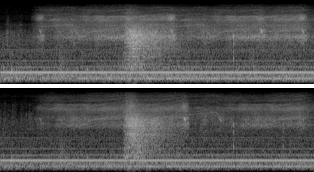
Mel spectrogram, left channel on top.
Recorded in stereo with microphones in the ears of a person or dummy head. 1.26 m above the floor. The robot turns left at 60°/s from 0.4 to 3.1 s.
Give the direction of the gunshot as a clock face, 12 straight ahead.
5 o'clock.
